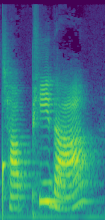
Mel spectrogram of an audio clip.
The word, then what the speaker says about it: 잡히다: The first one is 잡히다, 잡히다, 잡히다. And it means to be grabbed or to be caught. 잡히다.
